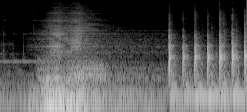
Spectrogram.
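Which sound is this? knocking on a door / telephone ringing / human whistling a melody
knocking on a door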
